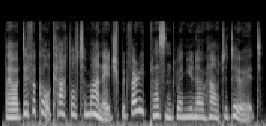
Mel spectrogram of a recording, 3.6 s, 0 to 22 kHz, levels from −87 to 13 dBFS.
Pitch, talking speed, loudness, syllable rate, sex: 235 Hz, 270 wpm, -18 LUFS, 7.1 syllables/s, female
